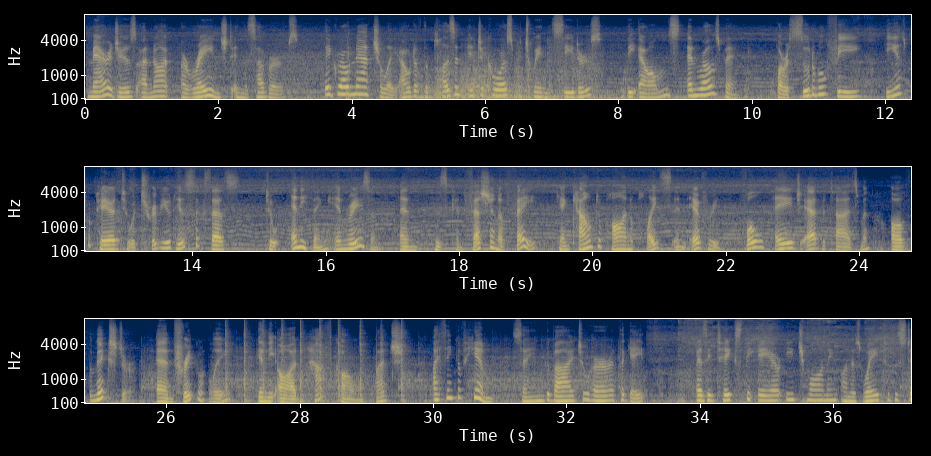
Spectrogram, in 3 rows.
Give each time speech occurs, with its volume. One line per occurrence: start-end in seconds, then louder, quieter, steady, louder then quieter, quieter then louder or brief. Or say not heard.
0.0-37.1 steady.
